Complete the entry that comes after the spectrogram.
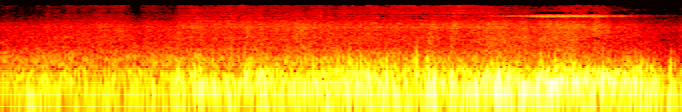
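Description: Bernina railway train running on a curve, its wheels rumbling and clattering on the rails, louder from about two seconds in. A thin, high wheel squeal lasts about a second, around five seconds in.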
